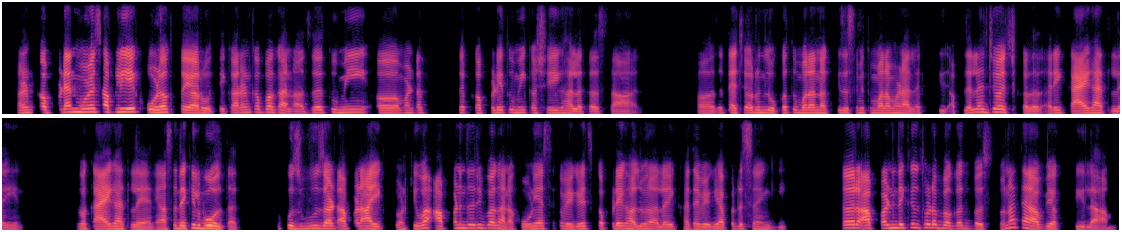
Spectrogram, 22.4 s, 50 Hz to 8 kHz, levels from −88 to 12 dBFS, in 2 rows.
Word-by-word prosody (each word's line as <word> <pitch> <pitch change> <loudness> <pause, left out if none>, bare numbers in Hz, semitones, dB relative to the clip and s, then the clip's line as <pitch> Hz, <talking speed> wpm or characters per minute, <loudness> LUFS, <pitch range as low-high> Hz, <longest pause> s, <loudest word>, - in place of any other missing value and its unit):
कारण 185 +2 0
कपड्यांमुळेच 225 +4 +3
आपली 235 0 +4
एक 240 - +8
ओळख 205 +1 +5
तयार 180 -4 +6
होते. 145 -2 -4
कारण 170 +3 0
का 210 +1 -5
बघा 205 -3 +1
ना, 130 -3 -5
जर 190 +1 +1
तुम्ही 200 0 -2
अ, - - -3 0.2
म्हणतात 175 +1 -7 0.4
जर 190 - -4
कपडे 180 +1 -3
तुम्ही 190 -1 -4
कसेही 175 +1 -4
घालत 150 -3 -2
असाल 135 -3 -6 0.6
अ, 150 0 -6
तर - - -8
त्याच्यावरून 180 +2 -1
लोकं 175 +1 -2
तुम्हाला 180 -1 +1
नक्की 170 -1 -3
जसं 165 +1 -5
मी - - -4
तुम्हाला 165 0 0
म्हणालं, 150 -3 -2
की 145 +2 -16
आपल्याला 190 +6 -2
जज 220 -3 +3
करत. 145 -2 -3
"अरे 160 +3 -2
काय 160 +2 +6
घातलंय 150 -5 -1
हे? 145 - -9
किंवा 165 +4 -12
काय 165 0 +6
घातलंय 160 -4 -1
ह्यांनी?" 140 +2 -5
असं 155 +6 -3
देखील 200 +2 +3
बोलतात. 200 -5 +4 0.5
कुजबुजाट 190 +1 +1
आपण 185 +1 +1
ऐकतो. 165 -4 +3
किंवा 205 +4 +3
आपण 220 +5 -4
जरी 225 0 -1
बघा 205 -2 +2
ना, 150 - -3
कोणी 165 +2 -3
असं 190 0 -4
वेगळेच 175 +2 -2
कपडे 185 -1 0
घालून 170 -1 0
आलं, 155 -1 -2
एखाद्या 165 +3 -5
वेगळ्या 160 +1 0
प्रसंगी. 150 -4 -7 0.6
तर 230 +1 +5
आपण 225 +2 0
देखील 240 +2 0
थोडं 245 -2 0
बघत 195 -2 -3
बसतो 170 -1 -5
ना, 260 +3 -1
त्या 200 -7 +5
व्यक्तीला, 160 -2 -4
175 Hz, 195 wpm, -22 LUFS, 160-195 Hz, 0.6 s, एक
